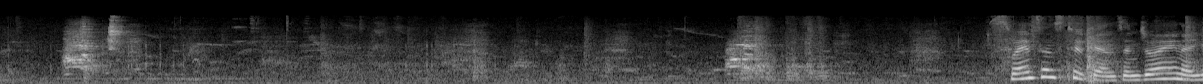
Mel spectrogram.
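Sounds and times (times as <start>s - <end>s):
goose honking: 0.6s - 2.1s, 7.1s - 8.1s.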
